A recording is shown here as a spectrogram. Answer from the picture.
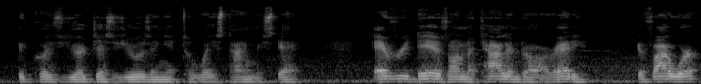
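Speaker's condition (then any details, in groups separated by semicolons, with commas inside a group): No condition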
